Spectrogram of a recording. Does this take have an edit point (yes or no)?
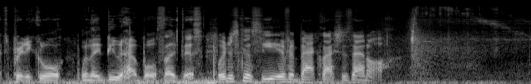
yes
